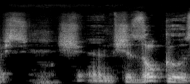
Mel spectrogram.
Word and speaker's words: Shizuoka: We have Shizuoka City. – Are you even saying that right? Nigga, you said Shinjuku. You said Shinjuoka. – Shinjuku's a game. So I fucked that up. It's Shizuoka. Shizuoka City.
